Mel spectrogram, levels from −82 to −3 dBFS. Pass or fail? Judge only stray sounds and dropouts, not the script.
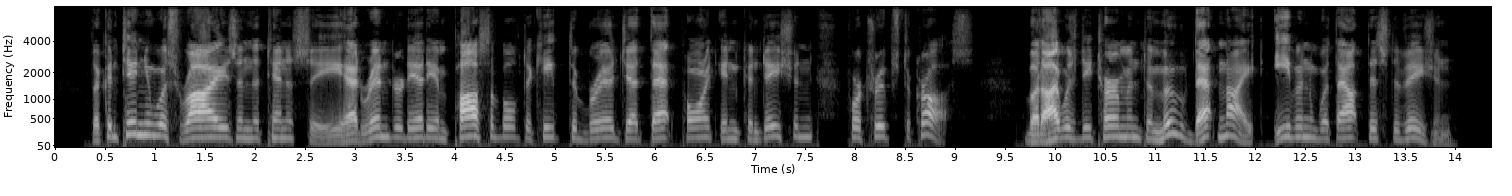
pass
